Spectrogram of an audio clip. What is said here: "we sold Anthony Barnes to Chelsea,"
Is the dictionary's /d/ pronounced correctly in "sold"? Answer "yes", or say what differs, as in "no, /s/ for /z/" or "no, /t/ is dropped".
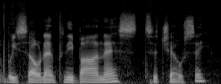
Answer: yes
